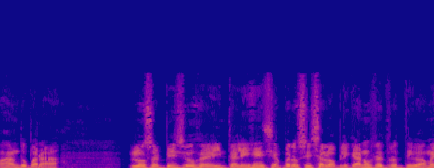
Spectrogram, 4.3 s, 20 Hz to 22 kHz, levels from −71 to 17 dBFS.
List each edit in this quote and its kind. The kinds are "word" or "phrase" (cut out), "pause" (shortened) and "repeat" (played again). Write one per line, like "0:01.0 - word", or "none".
none

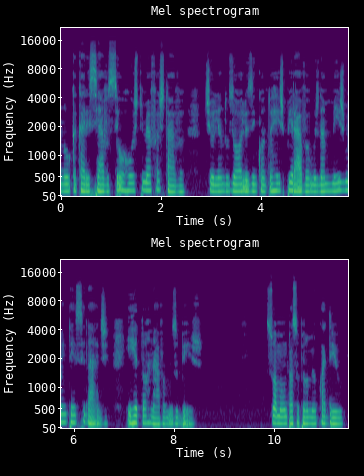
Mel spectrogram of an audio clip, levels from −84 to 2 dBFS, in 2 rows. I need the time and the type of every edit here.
0:03.4 - word
0:10.3 - word

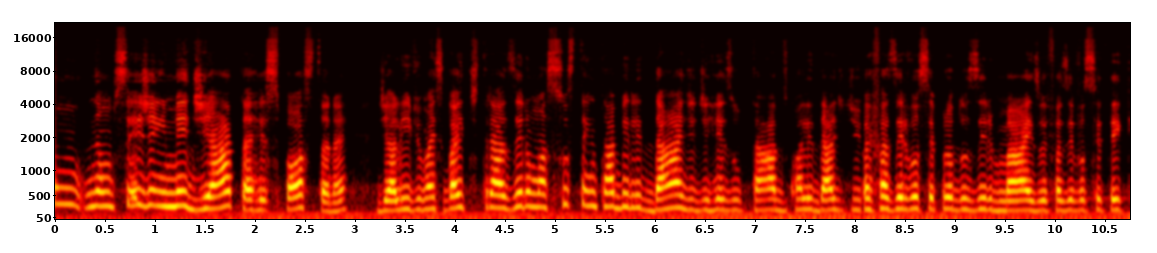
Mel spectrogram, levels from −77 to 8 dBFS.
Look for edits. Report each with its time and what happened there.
0:03.1 - pause
0:03.9 - word
0:07.3 - word
0:08.0 - word

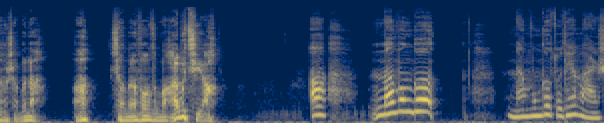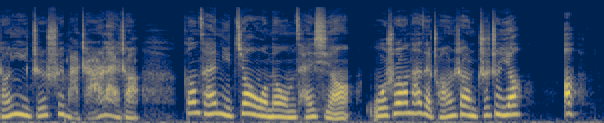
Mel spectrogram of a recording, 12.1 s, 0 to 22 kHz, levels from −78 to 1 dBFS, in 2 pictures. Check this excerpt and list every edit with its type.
0:01.0 - pause
0:09.6 - pause

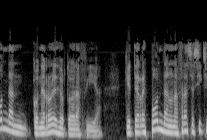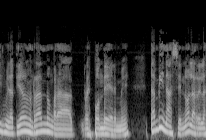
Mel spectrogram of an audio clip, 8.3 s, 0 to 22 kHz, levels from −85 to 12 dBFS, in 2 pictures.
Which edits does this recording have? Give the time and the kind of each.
0:04.1 - word
0:05.2 - word
0:05.7 - pause

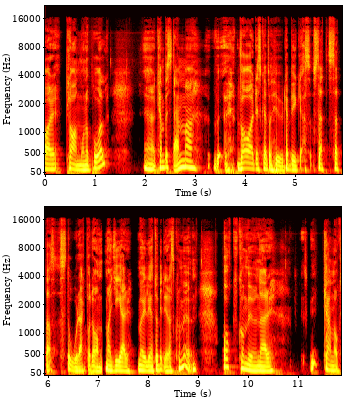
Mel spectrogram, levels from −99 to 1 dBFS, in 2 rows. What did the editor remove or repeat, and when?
0:04.5 - word
0:04.8 - word
0:06.7 - word
0:07.1 - word
0:08.2 - word

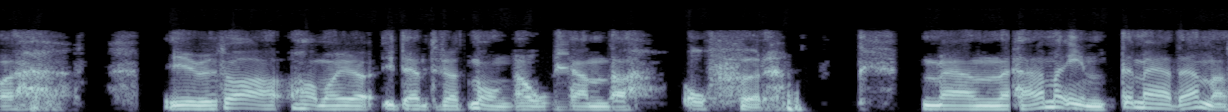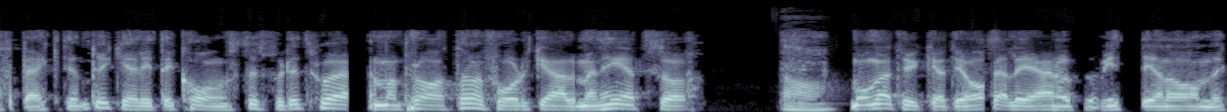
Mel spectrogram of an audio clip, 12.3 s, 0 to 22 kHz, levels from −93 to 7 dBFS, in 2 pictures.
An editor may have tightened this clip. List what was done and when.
0:02.3 - word
0:05.0 - word
0:07.9 - word
0:11.0 - word

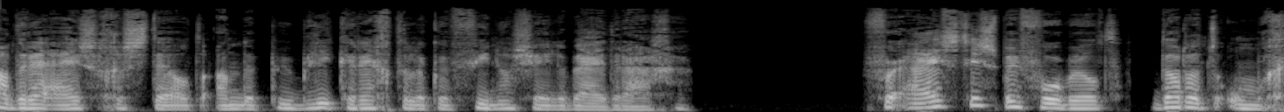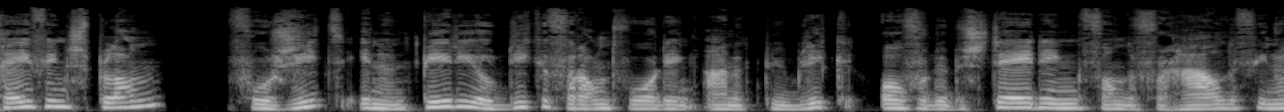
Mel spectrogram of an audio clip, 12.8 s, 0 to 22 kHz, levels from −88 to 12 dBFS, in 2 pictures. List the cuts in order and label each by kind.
0:05.6 - pause

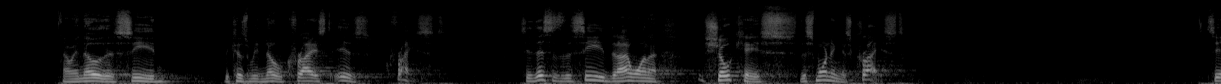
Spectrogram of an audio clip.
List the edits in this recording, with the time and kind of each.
none

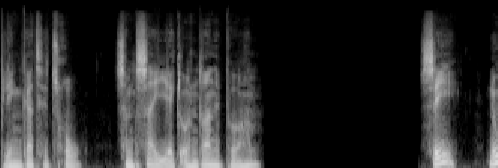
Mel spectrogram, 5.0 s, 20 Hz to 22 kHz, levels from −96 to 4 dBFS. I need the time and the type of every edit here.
0:01.3 - word
0:01.8 - word

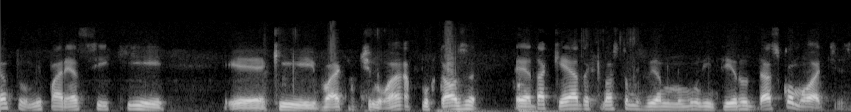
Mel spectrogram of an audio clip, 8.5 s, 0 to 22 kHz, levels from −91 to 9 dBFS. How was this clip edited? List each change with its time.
none

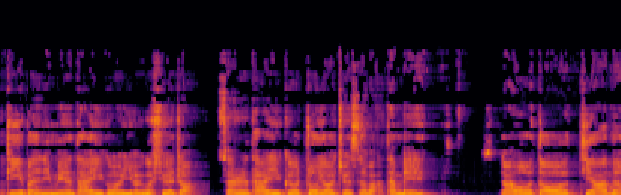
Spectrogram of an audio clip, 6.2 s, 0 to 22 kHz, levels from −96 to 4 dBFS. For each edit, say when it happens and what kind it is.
0:02.1 - pause

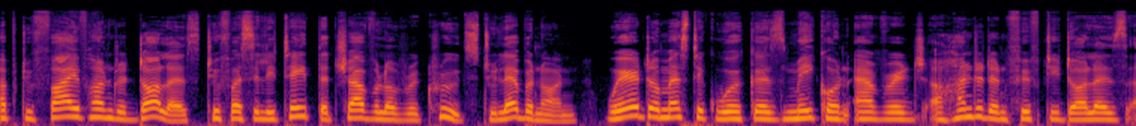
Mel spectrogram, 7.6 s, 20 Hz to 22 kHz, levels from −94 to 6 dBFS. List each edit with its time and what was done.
0:03.9 - pause

